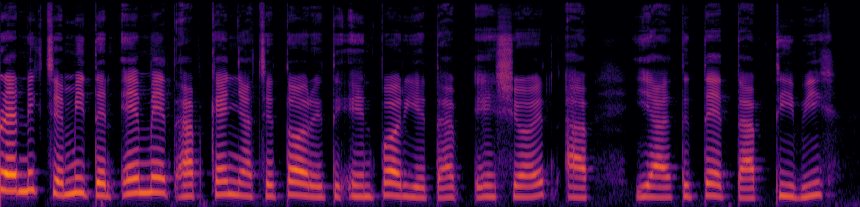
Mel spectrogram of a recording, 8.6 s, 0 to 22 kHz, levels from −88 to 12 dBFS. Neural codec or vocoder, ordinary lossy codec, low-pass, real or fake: none; none; none; real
